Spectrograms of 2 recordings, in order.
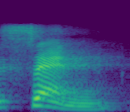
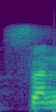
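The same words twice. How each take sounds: First: सेन with an open 'e'; correct first syllable. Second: सन with an 'uh' vowel; mistaken first syllable. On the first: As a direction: model सेन as 'sen', not 'sun'. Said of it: "इसको बोलिए पहले सेन". (सेन, 'ए' स्वर वाला सही हिस्सा) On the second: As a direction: show सन like English 'sun' as the error. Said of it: "सन नहीं होता". (सन, 'अ' स्वर वाला गलत हिस्सा) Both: Shown as a demonstration.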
